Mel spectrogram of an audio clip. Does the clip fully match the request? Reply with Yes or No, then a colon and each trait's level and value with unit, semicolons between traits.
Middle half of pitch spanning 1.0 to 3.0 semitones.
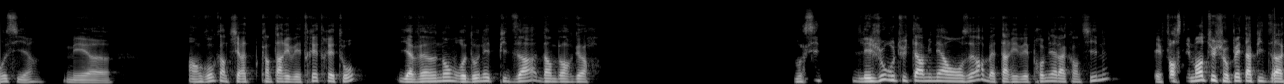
No: average, 3.6 semitones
